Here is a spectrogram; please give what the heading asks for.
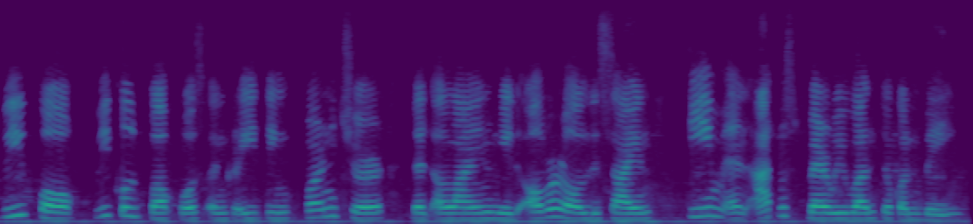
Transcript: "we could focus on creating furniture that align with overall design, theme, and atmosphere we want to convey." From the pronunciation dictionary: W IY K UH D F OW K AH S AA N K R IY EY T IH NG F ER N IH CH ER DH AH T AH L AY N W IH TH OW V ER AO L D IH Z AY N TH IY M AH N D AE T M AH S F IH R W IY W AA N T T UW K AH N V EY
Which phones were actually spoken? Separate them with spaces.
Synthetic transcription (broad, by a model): W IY K UH D F OW K AH S AA N K R IY EY T IH NG F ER N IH CH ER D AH T AH L AY N W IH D OW V ER AO L D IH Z AY N T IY M AH N D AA T M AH S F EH R W IY W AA N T T UW K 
